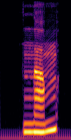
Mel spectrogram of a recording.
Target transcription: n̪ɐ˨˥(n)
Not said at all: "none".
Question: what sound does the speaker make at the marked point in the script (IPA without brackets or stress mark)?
m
